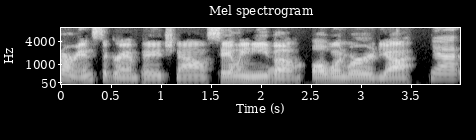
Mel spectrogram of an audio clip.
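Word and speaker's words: ʻIwa: But I just wanted to say it's Sailing Eva, but it's spelled IWA. Yeah. That's right. A lot of people will read it Iowa. But it's Eva. It's the great frigate bird, and that's that name is Hawaiian.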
